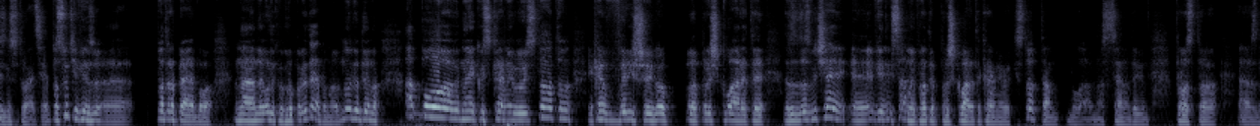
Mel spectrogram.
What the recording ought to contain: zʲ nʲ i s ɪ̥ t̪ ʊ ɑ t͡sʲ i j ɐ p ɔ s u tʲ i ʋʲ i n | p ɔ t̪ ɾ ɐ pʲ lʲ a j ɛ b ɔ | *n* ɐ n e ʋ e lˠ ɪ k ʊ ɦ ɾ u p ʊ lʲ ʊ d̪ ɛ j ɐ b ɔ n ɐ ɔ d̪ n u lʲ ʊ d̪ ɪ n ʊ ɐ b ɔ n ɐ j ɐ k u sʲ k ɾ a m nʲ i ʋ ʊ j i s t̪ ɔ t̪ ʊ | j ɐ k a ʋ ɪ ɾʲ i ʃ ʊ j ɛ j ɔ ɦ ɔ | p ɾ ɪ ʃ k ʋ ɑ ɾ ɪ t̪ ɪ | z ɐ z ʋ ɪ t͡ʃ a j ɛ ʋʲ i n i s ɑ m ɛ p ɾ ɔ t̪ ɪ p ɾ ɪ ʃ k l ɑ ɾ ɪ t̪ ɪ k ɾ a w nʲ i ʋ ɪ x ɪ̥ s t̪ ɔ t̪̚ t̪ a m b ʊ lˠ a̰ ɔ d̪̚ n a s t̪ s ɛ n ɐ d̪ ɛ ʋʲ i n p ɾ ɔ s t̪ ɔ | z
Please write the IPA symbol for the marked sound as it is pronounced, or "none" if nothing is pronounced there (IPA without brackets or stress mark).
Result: n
